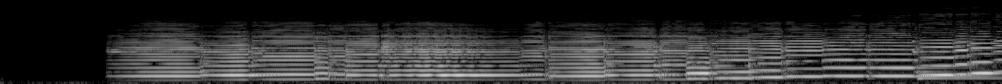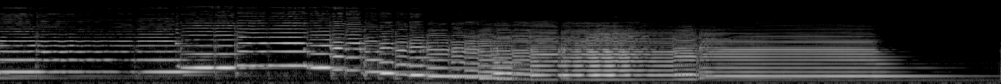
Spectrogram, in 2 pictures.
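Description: A full-size (4/4) Struna Classroom violin bowed in a short melodic passage, starting about a second in. It climbs to higher notes in the middle and comes back down to end on a long held low note that fades away. The tone is deep.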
